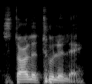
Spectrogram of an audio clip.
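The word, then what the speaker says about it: Lotulelei: Let's pronounce it like this. People have a hard time. Star Latulele. Okay, it's that simple.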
